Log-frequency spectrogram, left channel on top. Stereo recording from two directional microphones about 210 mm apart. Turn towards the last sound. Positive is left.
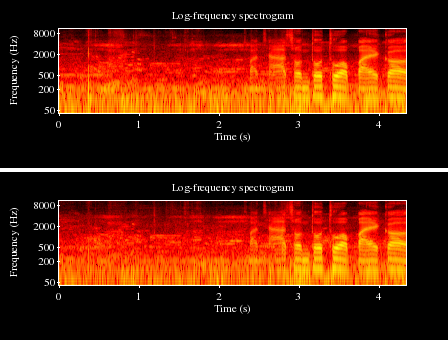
turn(degrees=0)  # may be behind; listen again after turning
